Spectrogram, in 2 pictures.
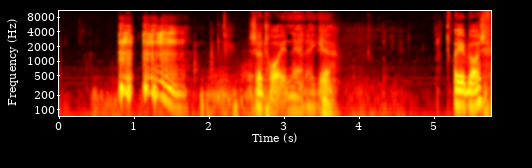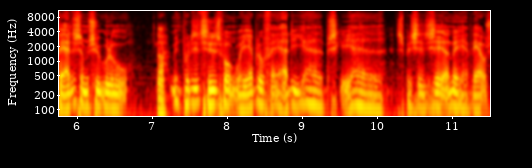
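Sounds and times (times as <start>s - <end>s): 
person coughing: 0.8s - 1.7s
speech: 1.3s - 1.8s, 2.6s - 3.8s, 5.3s - 11.4s.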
